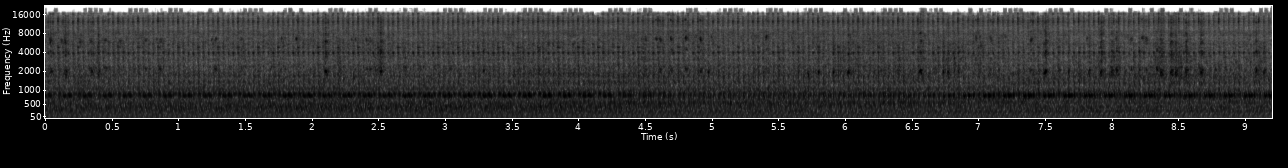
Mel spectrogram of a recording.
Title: Strange noise Renault Duster 1,5dci, alternator pulley replacement. Înlocuire fulie alternator.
